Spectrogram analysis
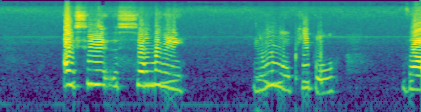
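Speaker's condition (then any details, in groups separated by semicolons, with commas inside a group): Cerebral palsy, mild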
